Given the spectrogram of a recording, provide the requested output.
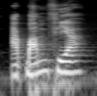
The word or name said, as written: akpamfia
